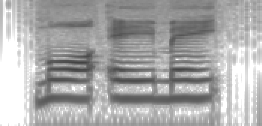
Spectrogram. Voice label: "mei", Chinese; phonetics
